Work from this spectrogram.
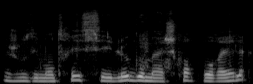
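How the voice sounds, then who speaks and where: A woman's voice: low-pitched, steady tone, moderate pace, noisy background. Chatty woman beauty vlogger. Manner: chatty, rambling, many hesitations. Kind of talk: casual haul video.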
